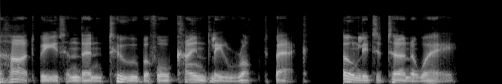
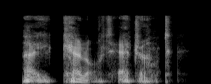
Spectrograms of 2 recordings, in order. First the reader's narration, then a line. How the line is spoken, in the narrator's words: kindly replied in a shaken voice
